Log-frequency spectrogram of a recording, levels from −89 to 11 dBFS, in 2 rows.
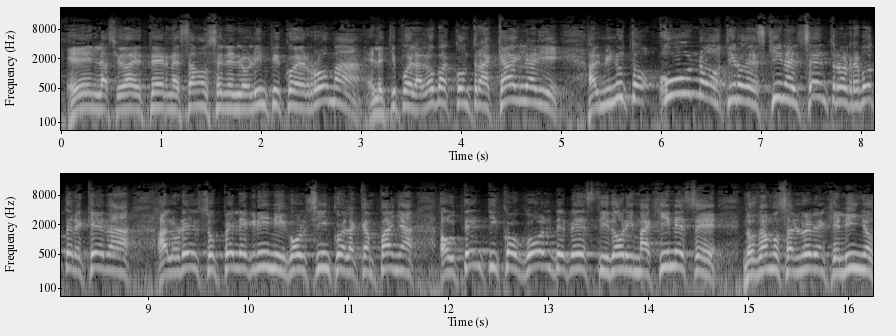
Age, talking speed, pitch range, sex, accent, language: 50-69, 175 wpm, 210-260 Hz, male, Mexican, Spanish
